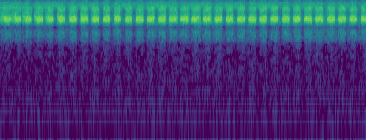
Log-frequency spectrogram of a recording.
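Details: Shrill summer song of cicadas in Provence, France, a loud, metallic, buzzy pulsing repeated roughly every third of a second in a tight, even rhythm throughout.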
